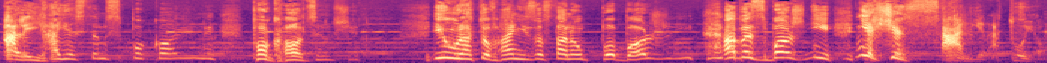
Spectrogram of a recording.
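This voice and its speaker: Very high male voice, sing-song, lively swings, pious zealot, radio play, music behind. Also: measured pace, heavily acted. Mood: serenely fervent. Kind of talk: radio drama acting.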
